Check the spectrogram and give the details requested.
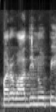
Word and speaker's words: परवादिनोऽपि: अब देखिए, उच्चारण करते समय आपको कुछ बातें विशेष ध्यान रखनी है कि यहाँ पर सबसे पहले तो परवादिनोपि जो यहाँ पर शब्द आया है तो परवादिनोपि ही बोलना है, परवादिनो अपि नहीं बोलना है।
